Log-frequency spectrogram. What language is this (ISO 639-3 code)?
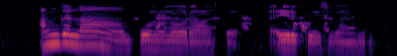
tam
